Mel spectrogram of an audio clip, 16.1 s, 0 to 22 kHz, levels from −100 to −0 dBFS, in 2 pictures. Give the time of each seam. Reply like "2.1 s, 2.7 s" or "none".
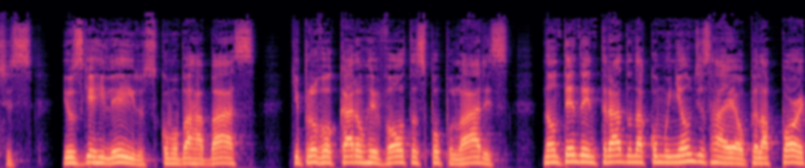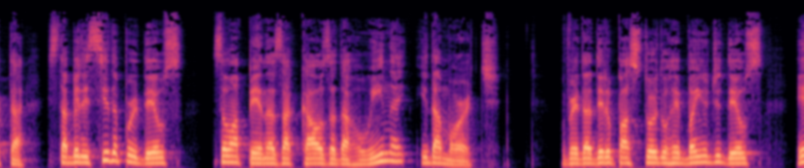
none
